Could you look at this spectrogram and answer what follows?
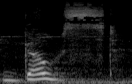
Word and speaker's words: ghost: But it can be challenging because sometimes H in a word is silent like the word ghost.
